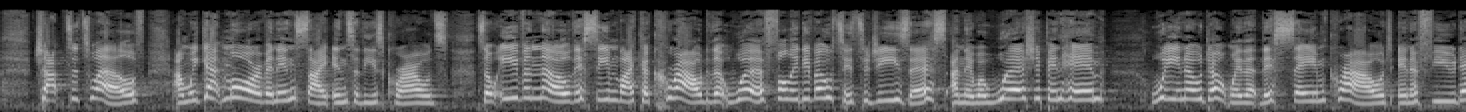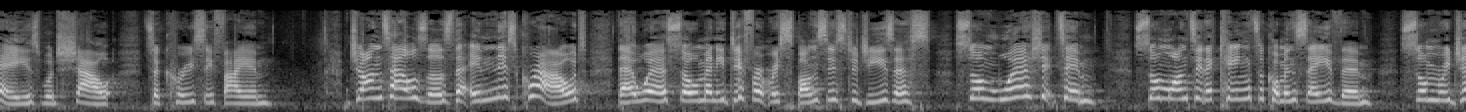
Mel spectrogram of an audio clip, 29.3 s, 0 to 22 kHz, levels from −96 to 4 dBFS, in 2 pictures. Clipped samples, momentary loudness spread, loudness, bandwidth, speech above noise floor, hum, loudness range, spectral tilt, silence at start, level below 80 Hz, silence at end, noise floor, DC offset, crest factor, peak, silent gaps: under 0.1%; 9 LU; -19 LUFS; 16 kHz; 31 dB; none; 4 LU; -0.5 dB/octave; 0 s; -70 dBFS; 0 s; -50 dBFS; under 0.1%; 16 dB; -4 dBFS; none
